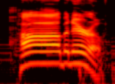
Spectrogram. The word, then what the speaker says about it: habanero: okay water right habanero i'm glad you're pronouncing it right and uh you didn't have to learn the hard way like i did from john rubio oh stop pronouncing it with a tilde habanero you sound like an idiot you did say that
